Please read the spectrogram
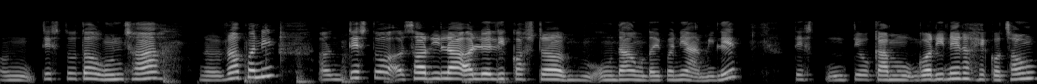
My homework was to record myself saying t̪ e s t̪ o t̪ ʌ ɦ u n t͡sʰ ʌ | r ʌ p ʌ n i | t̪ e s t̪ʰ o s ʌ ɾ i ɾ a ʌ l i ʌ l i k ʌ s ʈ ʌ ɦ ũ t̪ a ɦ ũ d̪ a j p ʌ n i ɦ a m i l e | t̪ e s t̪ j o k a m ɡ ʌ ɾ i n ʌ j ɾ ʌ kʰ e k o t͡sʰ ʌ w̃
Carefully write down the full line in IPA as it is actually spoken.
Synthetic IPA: t̪ e s t̪ o t̪ ʌ ɦ u n t͡sʰ ʌ | r ʌ p ʌ n i | t̪ e s t̪ o s ʌ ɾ i l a ʌ l i ʌ l i k ʌ s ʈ ʌ ɦ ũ d̪ a ɦ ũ d̪ ʌ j p ʌ n i ɦ a m i l e | t̪ e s t̪ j o k a m ɡ ʌ ɾ i n ʌ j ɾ ʌ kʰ e k o t͡sʰ ʌ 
